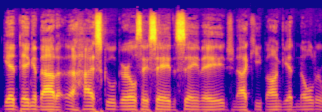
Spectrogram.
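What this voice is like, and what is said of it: Poor Matthew McConaughey impression. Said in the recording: “terrible Matthew McConaughey impression”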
